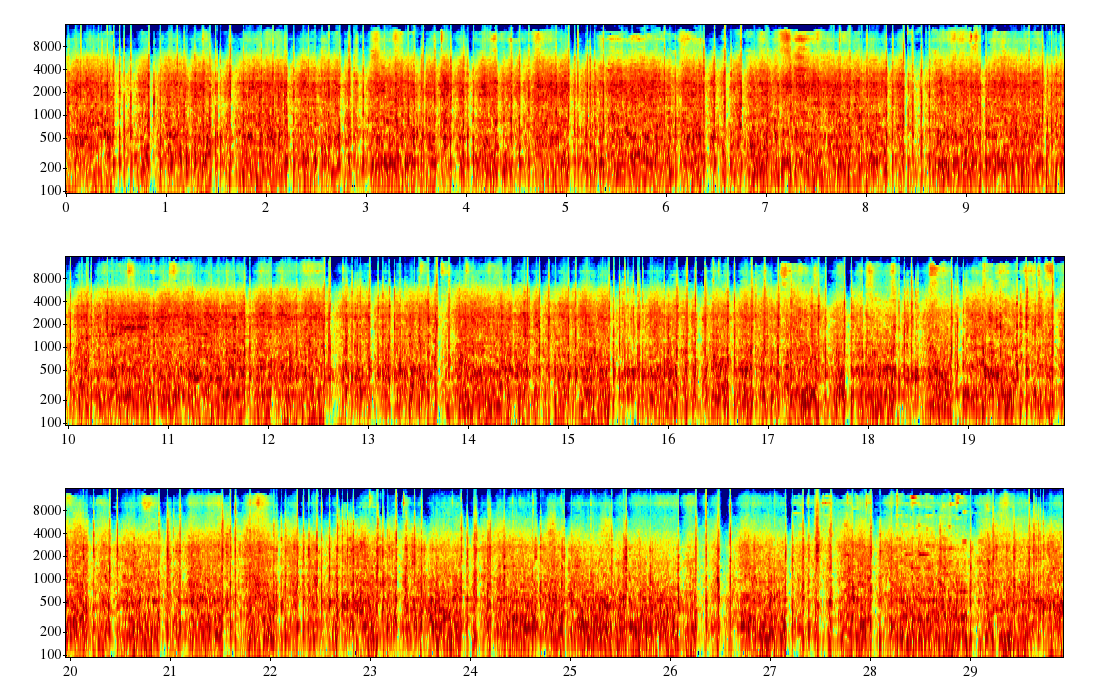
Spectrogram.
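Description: Fireworks display: a continuous, dense run of bangs and crackling from shells and fountains going off one after another.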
